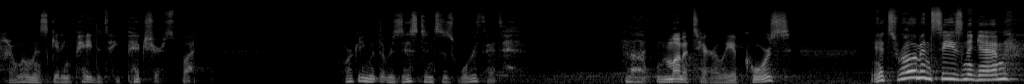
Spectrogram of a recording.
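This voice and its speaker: A man's voice: medium pitch, sharp tone, heavily acted. A man voicing an earnest young superhero in a video game, with an American accent and a hesitant, self-deprecating manner. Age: young adult. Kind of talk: naturalistic video game voice acting.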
